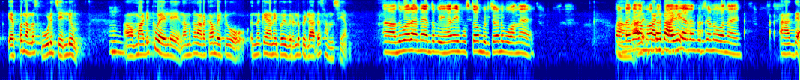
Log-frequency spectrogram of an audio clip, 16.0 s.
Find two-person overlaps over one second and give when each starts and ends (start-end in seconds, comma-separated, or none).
none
